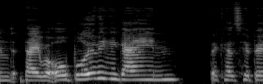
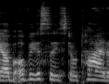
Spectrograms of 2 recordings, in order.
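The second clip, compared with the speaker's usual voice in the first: ordinary delivery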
